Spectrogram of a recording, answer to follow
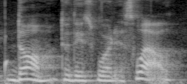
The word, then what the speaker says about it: de: Also, the word de is normally pronounced as dom.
